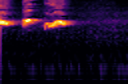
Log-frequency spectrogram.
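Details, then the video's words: Female red-whiskered bulbul singing to excite males: a brief run of three sweet, slurred whistled notes, then quiet hum. "CHÀO MÀO MÁI SIÊNG HOT KÍCH TRỐNG CĂNG LỬA"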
